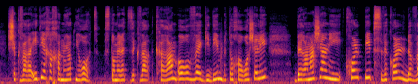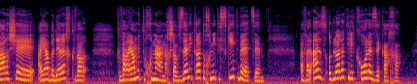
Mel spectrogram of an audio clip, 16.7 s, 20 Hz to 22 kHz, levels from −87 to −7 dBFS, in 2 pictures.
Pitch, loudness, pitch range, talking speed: 260 Hz, -24 LUFS, 230-300 Hz, 145 wpm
